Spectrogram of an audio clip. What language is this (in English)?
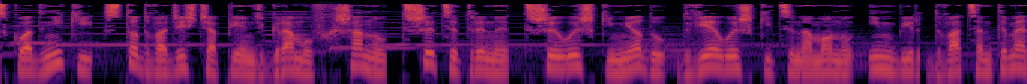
Polish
